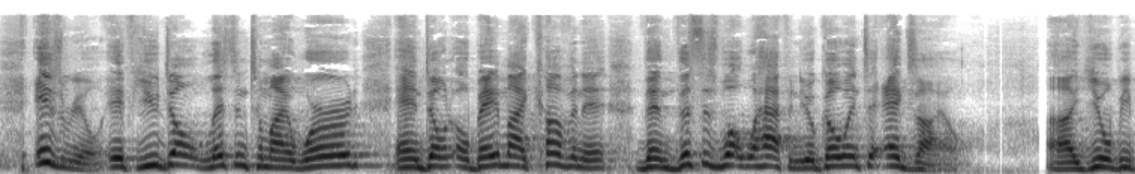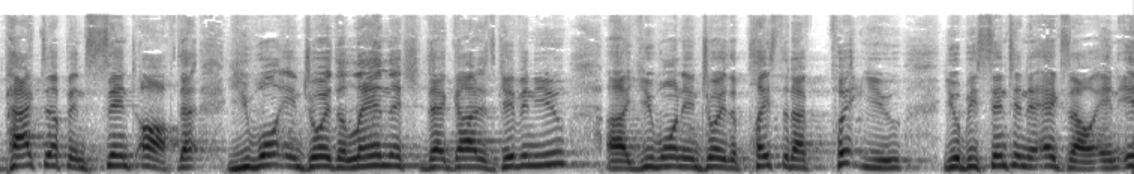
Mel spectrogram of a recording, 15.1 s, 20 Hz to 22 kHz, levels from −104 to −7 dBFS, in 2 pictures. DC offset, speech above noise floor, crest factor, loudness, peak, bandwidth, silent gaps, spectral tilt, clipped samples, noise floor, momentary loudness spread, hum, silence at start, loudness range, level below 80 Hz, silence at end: under 0.1%; 31 dB; 16 dB; -22 LUFS; -6 dBFS; 15.5 kHz; none; -6.5 dB/octave; under 0.1%; -53 dBFS; 5 LU; none; 0.05 s; 2 LU; -70 dBFS; 0 s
